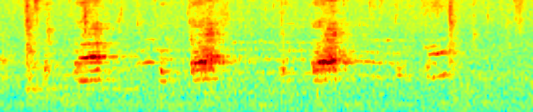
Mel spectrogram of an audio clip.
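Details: At a rainy backyard feeder, a guinea hen gives four raspy squawks spaced under a second apart, against a background of falling rain.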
